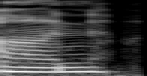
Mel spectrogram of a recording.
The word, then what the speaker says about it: and: This is one of the most common words in English, but we rarely pronounce the D at the end, and we often reduce the vowel to a schwa. So, and becomes un or just n.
